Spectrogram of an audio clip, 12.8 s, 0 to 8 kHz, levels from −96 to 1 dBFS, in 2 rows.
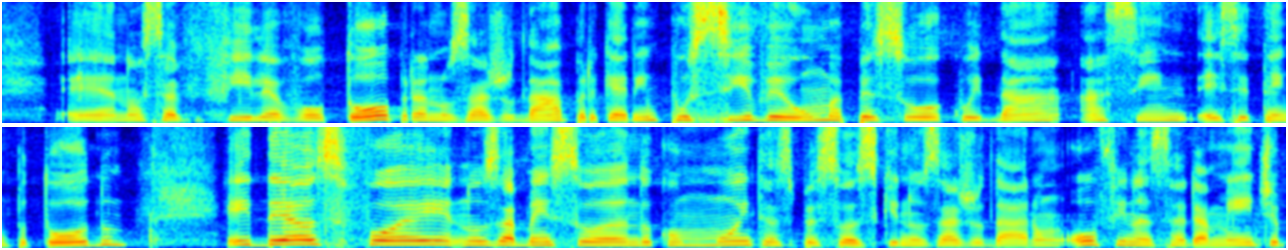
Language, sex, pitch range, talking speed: Portuguese, female, 190-225 Hz, 135 wpm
